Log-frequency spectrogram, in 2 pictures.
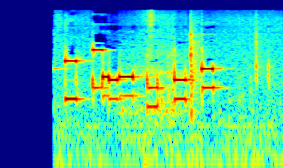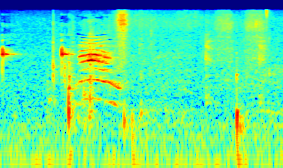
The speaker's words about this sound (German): die Katzen.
